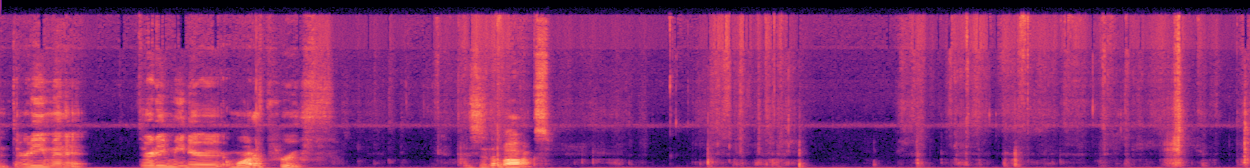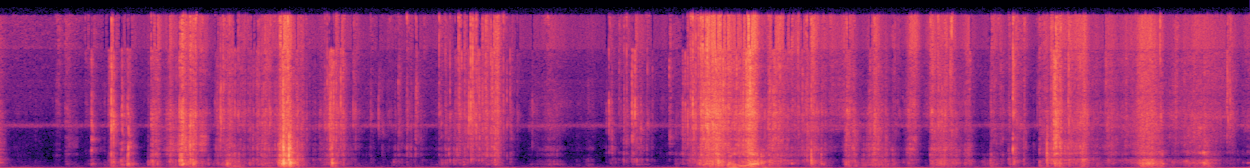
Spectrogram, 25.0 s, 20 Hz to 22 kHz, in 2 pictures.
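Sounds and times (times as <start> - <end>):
packaging tearing and crinkling: 13.4 - 24.8.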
